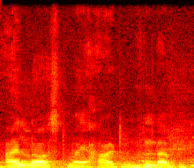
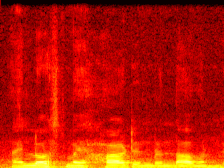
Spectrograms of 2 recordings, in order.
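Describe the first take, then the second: First: Gushing pilgrim parody with a laugh; lightly hammed-up swooning devotee; mock sentimental devotion. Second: Mocking a gushing devotee, half-laughing; hammed-up lovesick pilgrim, laughing through it; mock sentimental devotion. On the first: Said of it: "You've seen those people putting on the". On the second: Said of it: "putting on the".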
